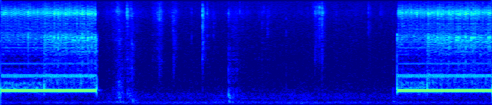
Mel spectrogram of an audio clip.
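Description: Telephone ringback tone over a smartphone's speakerphone: a steady buzzing tone that stops about a second in, a four-second gap, then the tone again near the end, the two-seconds-on, four-seconds-off cadence of an outgoing call ringing unanswered.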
